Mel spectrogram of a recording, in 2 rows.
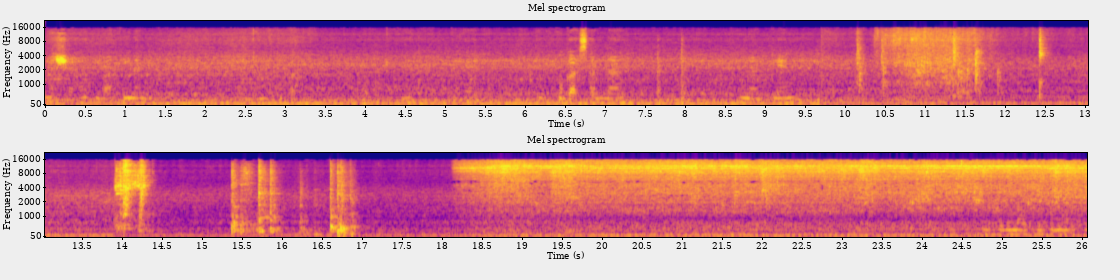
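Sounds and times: kitchen tap running: 10.1s - 12.6s, 18.2s - 26.0s
water poured into metal strainer: 10.4s - 11.7s.

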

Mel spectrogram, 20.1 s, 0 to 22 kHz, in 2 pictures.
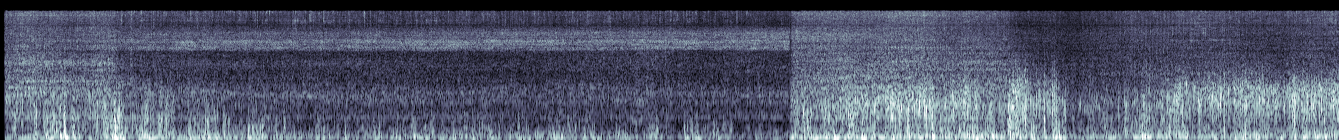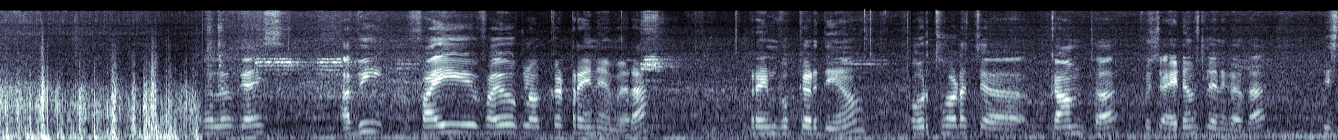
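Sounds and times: wind buffeting microphone: 0.0s - 11.7s
road noise: 0.0s - 20.0s.

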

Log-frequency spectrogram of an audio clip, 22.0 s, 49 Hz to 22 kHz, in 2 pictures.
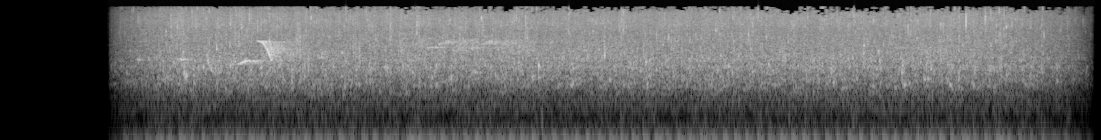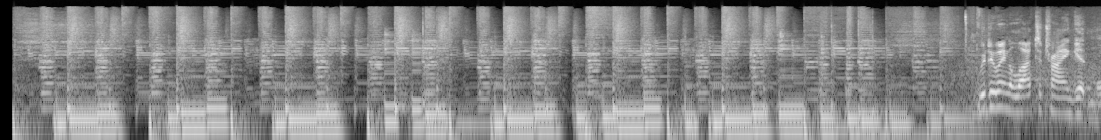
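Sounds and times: running water: 1.1s - 10.9s.

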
